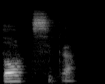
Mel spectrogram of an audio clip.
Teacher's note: Tóxica, são 3 sílabas e melhor dizendo, a antepenúltima é a mais forte. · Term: proparoxítono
